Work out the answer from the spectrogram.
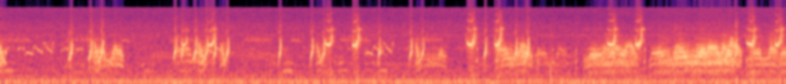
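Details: Quail calling at night, short sharp whistled notes sweeping up and down, given singly or in quick pairs and triplets about every second, over a lower buzzy harmonic chatter and a steady low hum.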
